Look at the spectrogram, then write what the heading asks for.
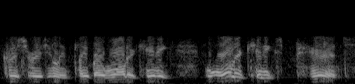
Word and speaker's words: Koenig: The one last thing is the Chekhov character, of course, originally played by Walter Koenig. Walter Koenig's parents, or Koenig, as the Germans would say, but he was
